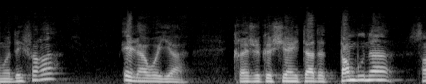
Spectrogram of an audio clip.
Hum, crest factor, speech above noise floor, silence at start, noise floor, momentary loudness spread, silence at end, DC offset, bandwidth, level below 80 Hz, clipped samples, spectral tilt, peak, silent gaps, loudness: none; 14 dB; 36 dB; 0 s; -53 dBFS; 11 LU; 0 s; under 0.1%; 11.5 kHz; -50 dBFS; under 0.1%; -7.5 dB/octave; -4 dBFS; none; -18 LUFS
